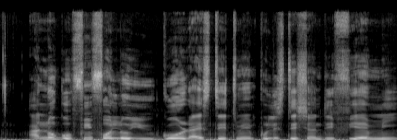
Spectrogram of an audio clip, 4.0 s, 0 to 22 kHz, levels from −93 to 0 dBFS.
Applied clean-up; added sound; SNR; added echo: none; Purr; 13 dB; none.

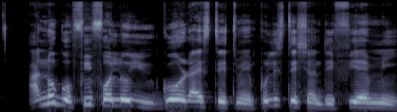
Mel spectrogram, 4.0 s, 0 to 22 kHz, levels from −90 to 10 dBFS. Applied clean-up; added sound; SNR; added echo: none; none; none; none.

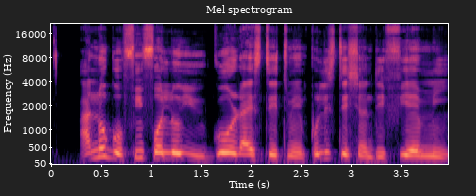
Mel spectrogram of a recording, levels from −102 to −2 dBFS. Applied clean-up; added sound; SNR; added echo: neural mask model DeepFilterNet 3.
